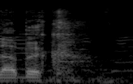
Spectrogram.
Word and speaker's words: Lubbock: My first reaction, I asked Mom, and she went, hey, Dad, how do they pronounce it? Lubbock. Okay, good.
